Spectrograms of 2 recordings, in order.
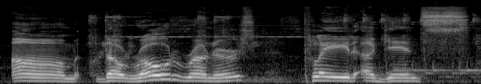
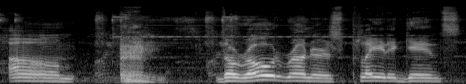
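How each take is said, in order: Both takes have the same delivery.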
